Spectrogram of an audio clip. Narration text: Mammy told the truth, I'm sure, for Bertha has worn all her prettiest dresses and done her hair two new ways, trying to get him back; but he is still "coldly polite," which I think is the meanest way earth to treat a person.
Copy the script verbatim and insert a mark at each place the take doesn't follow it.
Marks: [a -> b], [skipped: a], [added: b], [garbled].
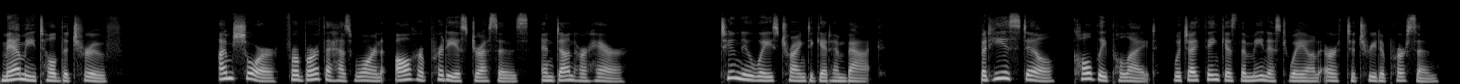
Mammy told the truth, I'm sure, for Bertha has worn all her prettiest dresses and done her hair two new ways, trying to get him back; but he is still "coldly polite," which I think is the meanest way [added: on] earth to treat a person.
